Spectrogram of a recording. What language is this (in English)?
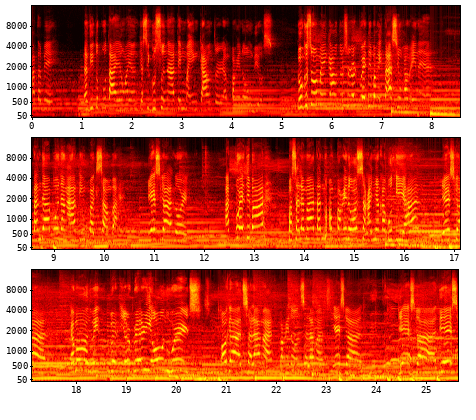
Filipino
